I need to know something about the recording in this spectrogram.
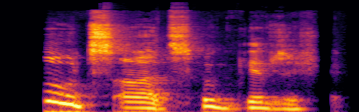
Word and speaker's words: Oots: Actually, it's pronounced Oots.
